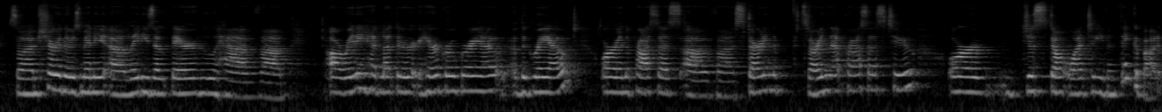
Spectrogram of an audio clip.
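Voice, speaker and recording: Amid noticeable background noise and audible room echo, a woman talks at a moderate pace with fairly high pitch and fairly even intonation. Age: 60s. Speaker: beauty vlogger, makeup artist. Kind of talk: casual vlog talk to camera. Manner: many fillers (um, uh).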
